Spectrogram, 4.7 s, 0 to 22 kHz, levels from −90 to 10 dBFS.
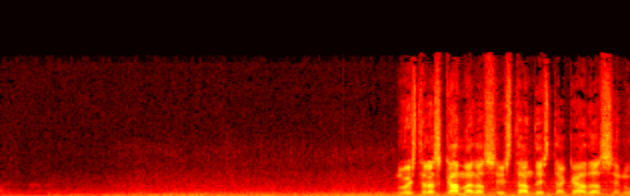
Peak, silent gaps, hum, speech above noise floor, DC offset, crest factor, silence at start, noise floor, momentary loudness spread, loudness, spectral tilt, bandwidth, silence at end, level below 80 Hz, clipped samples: -2 dBFS; none; none; 25 dB; under 0.1%; 22 dB; 0 s; -44 dBFS; 23 LU; -18 LUFS; -2 dB/octave; 16.5 kHz; 0 s; -52 dBFS; under 0.1%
